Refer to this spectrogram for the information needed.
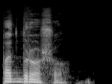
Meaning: first-person singular future indicative perfective of подбро́сить (podbrósitʹ)
- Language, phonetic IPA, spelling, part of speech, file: Russian, [pɐdˈbroʂʊ], подброшу, verb, Ru-подброшу.ogg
